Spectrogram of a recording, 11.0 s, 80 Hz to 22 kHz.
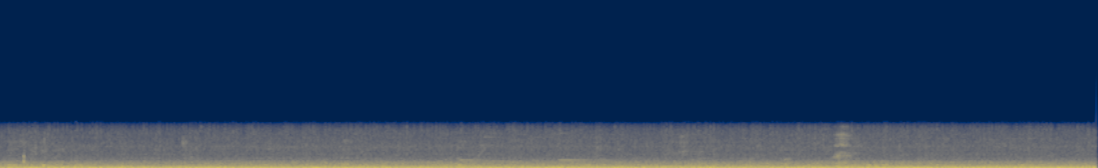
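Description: Steady low cabin rumble of an Airbus A330-300 on approach, engine and airflow noise heard from inside the cabin at a window seat. A faint short tone sounds about midway.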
